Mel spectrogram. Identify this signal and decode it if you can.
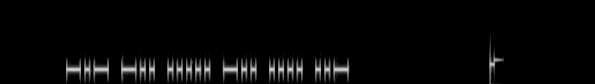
Morse code, heard as a keyed tone, about 26 wpm, 700 Hz. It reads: KD5DHU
